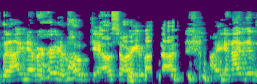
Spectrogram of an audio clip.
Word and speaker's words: Hopedale: Hopedale, Massachusetts, right?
